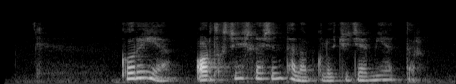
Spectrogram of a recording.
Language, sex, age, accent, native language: Uzbek, female, 25-34, Surxondaryo, Uzbek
